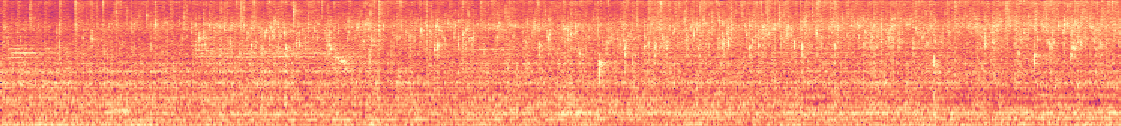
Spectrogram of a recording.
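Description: Ash gourd frying in mustard paste over low heat, a continuous close sizzle and hiss with faint background noise, steady throughout.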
